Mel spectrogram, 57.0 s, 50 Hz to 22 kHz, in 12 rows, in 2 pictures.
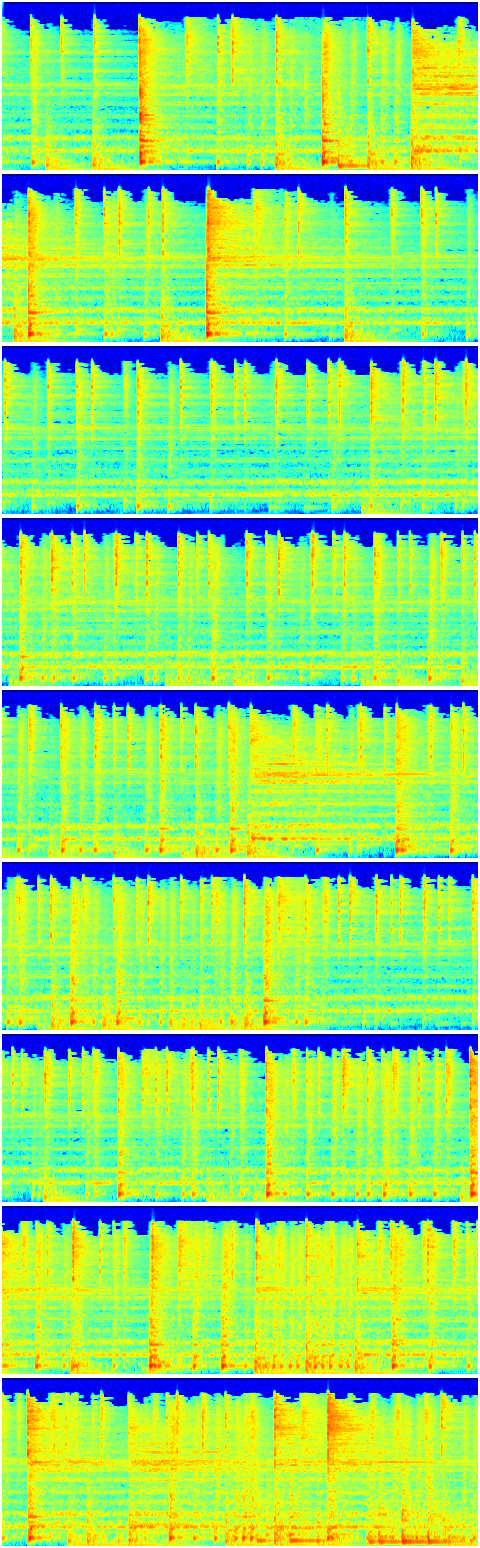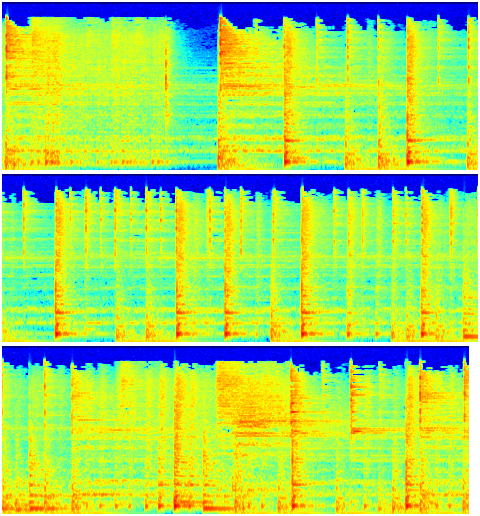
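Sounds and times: ride cymbal pattern: 0.0s - 44.4s, 45.0s - 57.0s
drum kit groove: 0.0s - 57.0s.

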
